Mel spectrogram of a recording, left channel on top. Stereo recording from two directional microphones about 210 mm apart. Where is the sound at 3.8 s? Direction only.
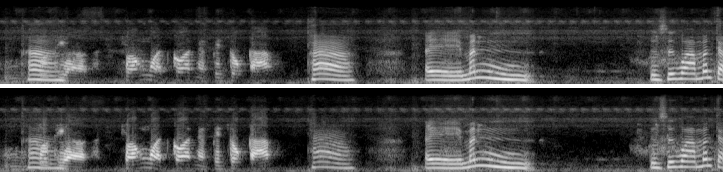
5° right (ahead or behind).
